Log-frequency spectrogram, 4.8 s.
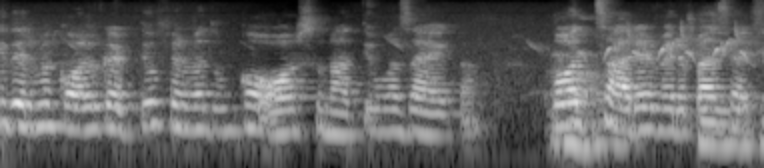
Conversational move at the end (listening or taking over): taking over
